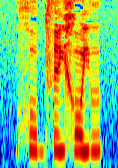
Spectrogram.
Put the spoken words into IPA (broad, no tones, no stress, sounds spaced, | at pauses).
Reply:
x o b θ e j x ɔ j ɯ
